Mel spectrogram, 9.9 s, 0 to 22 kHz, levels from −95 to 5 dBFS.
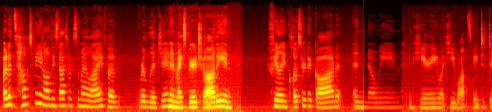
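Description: A mains buzz runs under the speech from start to finish. It is a steady, raspy drone built on 60 Hz, sitting roughly 20 dB below the speech. Its harshness separates it from a plain hum. Sharp switching spikes from something like a dimmer or rectifier, or an unshielded run, leak in twice per mains cycle and spray harmonics well up into the kilohertz range, rather than giving a smooth low tone.

At 3.36 s a sudden gain jump lifts everything by 11 dB until 4.82 s, just before "feeling closer to". At 7.27 s a second drops the level by 12 dB until 8.04 s, ahead of "and hearing". Both edges are instant, not ramped. The likely cause is a digital gain setting applied from one sample to the next. Because the buzz and background noise jump together with the speech, this is a whole-signal level step, not a dynamics processor pumping the voice alone.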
